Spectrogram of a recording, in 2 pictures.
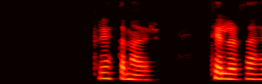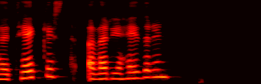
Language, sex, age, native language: Icelandic, female, 40-49, Icelandic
